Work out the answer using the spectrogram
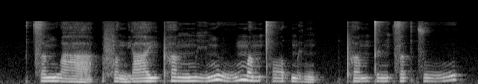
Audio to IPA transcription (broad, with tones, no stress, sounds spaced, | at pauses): t͡s ɐ˨ n w aː˨˩ | f ɐ˨˩ n j aː˨˧ j pʰ ɐ˧ ŋ m iː˨˥ n w uː˨˥ m ɐ˧ m t̪ʰ ɔː˨ t̚ m ɪ˨˩ ŋ | pʰ ɐ˨˧ m t̪ ɪ˨˧ ŋ t͡s ɐ˨ k̚ t͡s uː˨˥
